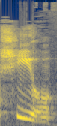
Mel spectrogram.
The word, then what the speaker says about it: chiot: Un chiot. IO se prononce yo.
